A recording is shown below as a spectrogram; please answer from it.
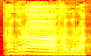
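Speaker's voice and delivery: mock Gyeongsang pastor, loud and laughing; Gyeongsang accent. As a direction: imitate the pastor who can't say 가거라, in Gyeongsang dialect. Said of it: "가거라가 발음이 안 되더라고요". (경상도 사투리로 웃으며 크게 "가거라")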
